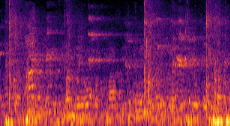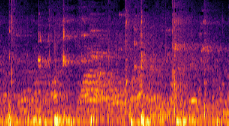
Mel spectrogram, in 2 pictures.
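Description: Shuttlecocks are struck with sharp racket pops in a large echoing hall.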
